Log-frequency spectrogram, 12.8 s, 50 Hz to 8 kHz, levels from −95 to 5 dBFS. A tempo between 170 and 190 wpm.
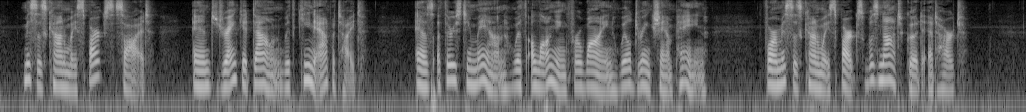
No: average, 155 wpm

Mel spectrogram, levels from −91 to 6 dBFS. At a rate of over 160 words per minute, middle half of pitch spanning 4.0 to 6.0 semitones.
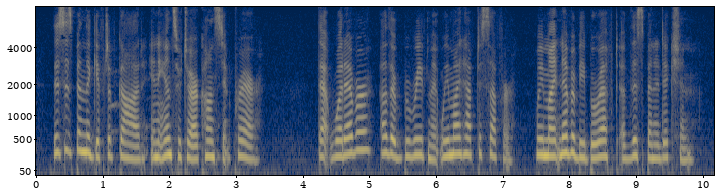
No: average, 175 wpm; average, 3.0 semitones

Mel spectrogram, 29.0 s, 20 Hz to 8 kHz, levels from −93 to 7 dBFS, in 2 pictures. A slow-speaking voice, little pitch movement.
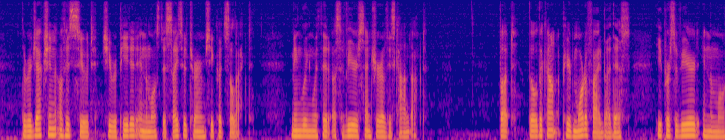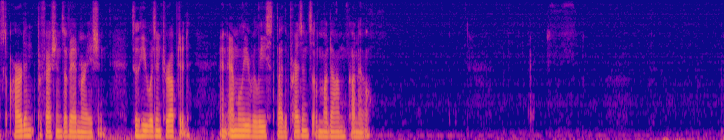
Yes: slow, 110 wpm; narrow, 2.1 semitones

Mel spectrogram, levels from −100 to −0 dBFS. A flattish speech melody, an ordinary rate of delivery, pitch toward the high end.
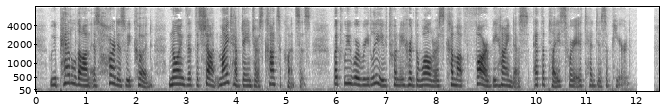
No: average, 3.4 semitones; average, 180 wpm; high, 215 Hz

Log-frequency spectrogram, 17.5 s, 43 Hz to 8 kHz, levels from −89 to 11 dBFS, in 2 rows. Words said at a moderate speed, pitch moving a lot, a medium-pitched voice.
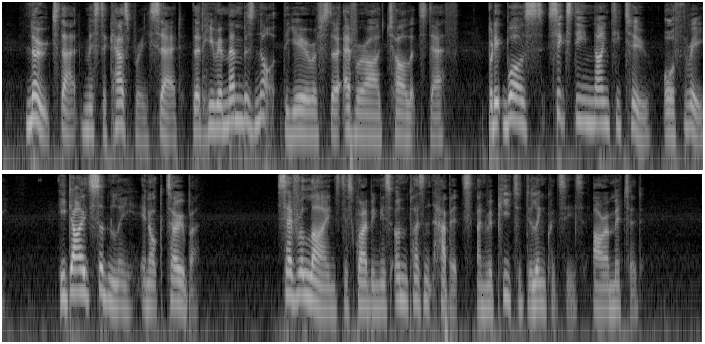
No: slow, 130 wpm; wide, 5.7 semitones; medium, 145 Hz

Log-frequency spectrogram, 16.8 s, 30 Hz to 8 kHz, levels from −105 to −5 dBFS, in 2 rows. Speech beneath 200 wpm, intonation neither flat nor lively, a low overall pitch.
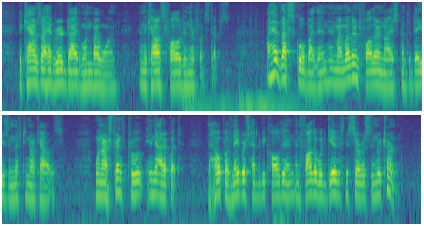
No: fast, 205 wpm; average, 3.2 semitones; low, 125 Hz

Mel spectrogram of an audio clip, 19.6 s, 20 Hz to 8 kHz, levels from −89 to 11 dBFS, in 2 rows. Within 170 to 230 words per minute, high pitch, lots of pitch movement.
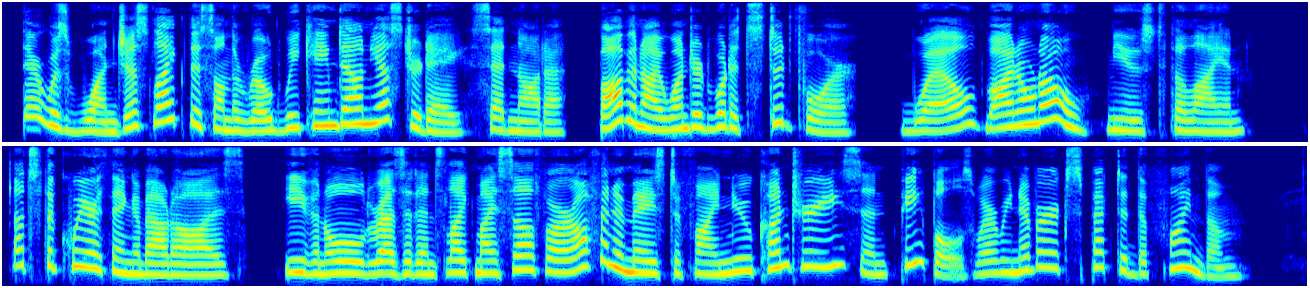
Yes: average, 175 wpm; high, 215 Hz; wide, 6.4 semitones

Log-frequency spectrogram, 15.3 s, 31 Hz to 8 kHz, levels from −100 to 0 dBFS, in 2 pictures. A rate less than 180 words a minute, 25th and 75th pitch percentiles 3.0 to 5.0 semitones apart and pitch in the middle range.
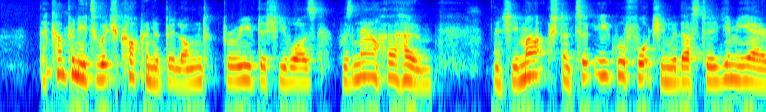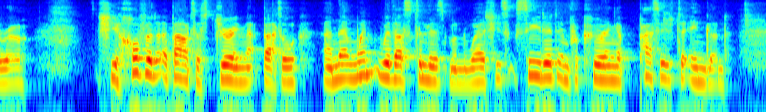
No: average, 200 wpm; average, 3.6 semitones; medium, 155 Hz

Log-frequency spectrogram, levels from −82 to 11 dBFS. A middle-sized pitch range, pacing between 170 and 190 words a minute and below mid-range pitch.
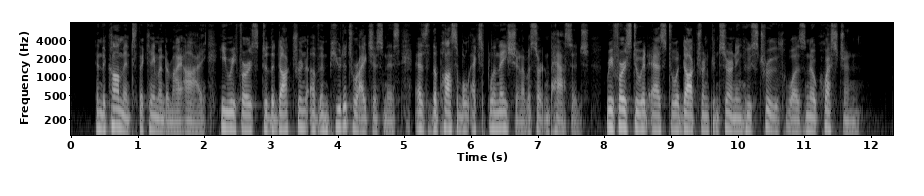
Yes: average, 4.1 semitones; average, 180 wpm; low, 120 Hz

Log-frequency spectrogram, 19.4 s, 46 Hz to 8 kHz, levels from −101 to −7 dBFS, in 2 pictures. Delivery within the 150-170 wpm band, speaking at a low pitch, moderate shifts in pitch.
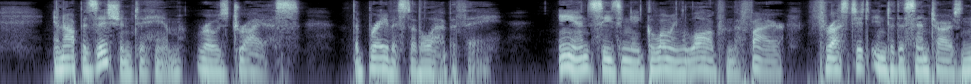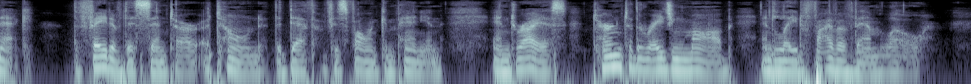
Yes: average, 155 wpm; very low, 95 Hz; average, 3.2 semitones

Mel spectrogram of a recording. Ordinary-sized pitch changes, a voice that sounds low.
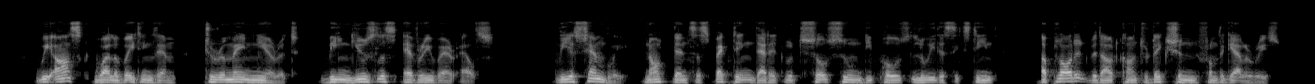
Yes: average, 3.3 semitones; low, 105 Hz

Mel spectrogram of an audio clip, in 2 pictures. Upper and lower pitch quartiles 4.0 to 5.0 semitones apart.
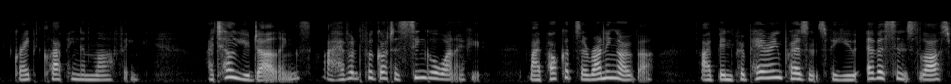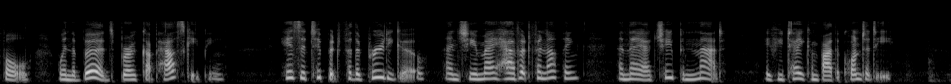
Yes: average, 4.3 semitones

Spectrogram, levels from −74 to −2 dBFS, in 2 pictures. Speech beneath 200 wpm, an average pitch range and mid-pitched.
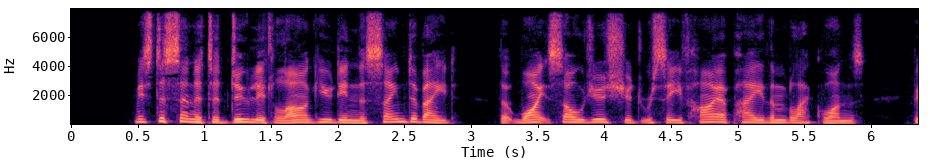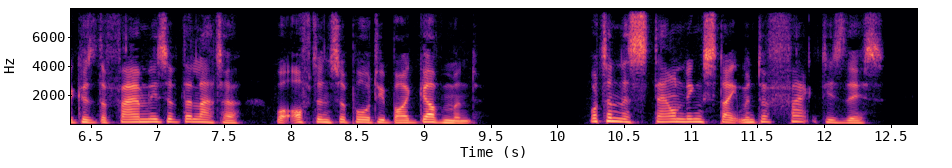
Yes: average, 175 wpm; average, 3.5 semitones; medium, 160 Hz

